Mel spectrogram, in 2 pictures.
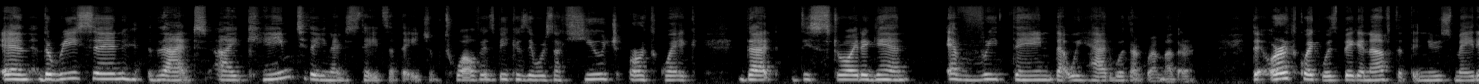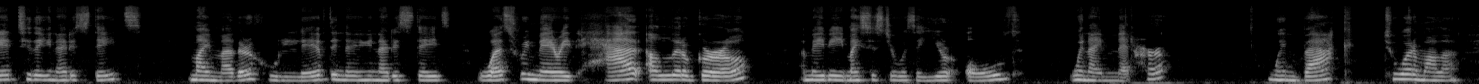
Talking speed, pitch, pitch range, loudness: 150 wpm, 205 Hz, 195-225 Hz, -25 LUFS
